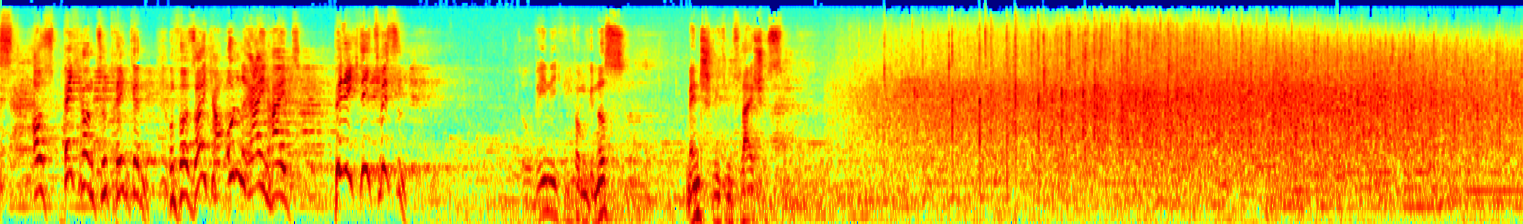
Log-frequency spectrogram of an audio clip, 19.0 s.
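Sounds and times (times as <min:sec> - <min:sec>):
speech: 0:00.1 - 0:05.4, 0:06.7 - 0:10.0
delegates' standing ovation applause in an audio drama: 0:10.4 - 0:19.0.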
